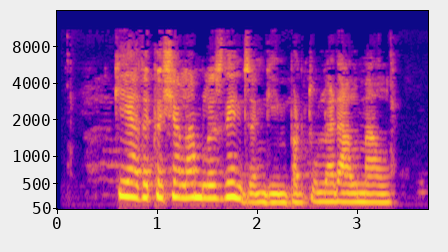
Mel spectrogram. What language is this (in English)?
Catalan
